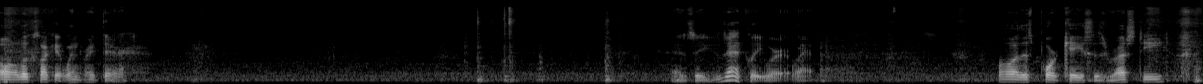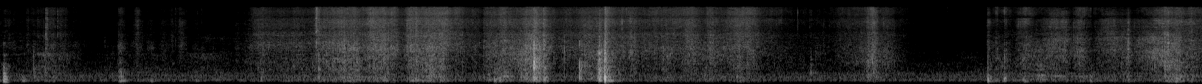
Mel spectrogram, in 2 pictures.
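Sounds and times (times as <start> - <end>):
cardboard rustling and crinkling: 12.4 - 21.2, 21.9 - 24.0.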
